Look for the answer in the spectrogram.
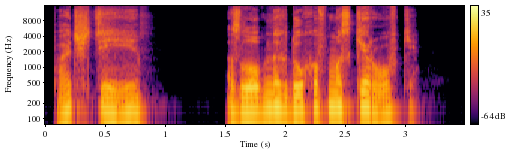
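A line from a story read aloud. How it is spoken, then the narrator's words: Grim smirking. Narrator (Russian): Эмир мрачно усмехнулся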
